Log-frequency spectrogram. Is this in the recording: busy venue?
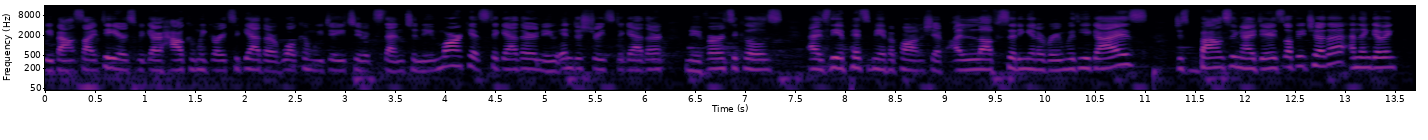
yes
